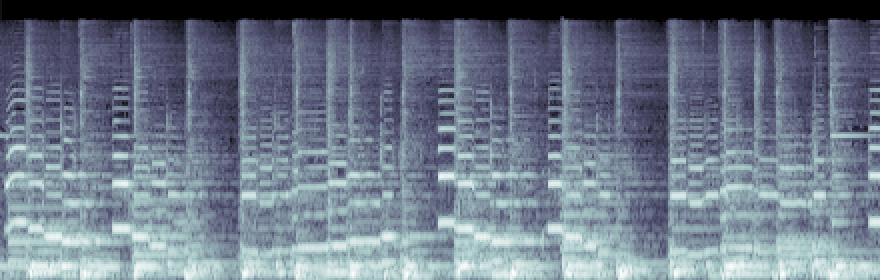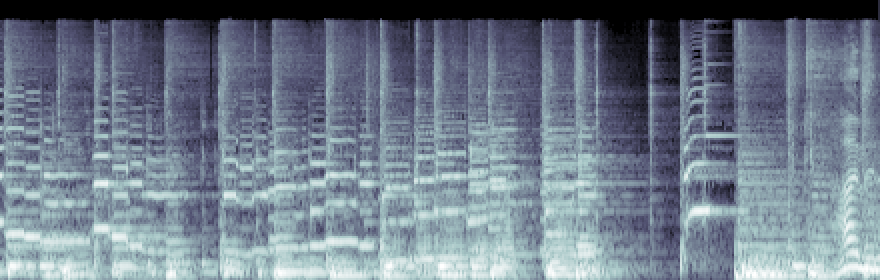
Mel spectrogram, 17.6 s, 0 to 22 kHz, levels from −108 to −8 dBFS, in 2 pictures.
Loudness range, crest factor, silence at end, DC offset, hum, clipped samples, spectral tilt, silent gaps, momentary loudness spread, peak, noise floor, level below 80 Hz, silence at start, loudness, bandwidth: 2 LU; 14 dB; 0 s; under 0.1%; none; under 0.1%; -6 dB/octave; none; 6 LU; -2 dBFS; -39 dBFS; -26 dBFS; 0 s; -17 LUFS; 16.5 kHz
